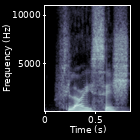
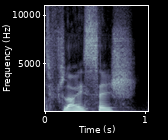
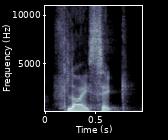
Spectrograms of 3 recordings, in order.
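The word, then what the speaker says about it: fleißig: بينما فاول تعني كسول ونلاحظ في كلمه فلاي سش بان الاي والج في نهايه الكلمه ينطقوا على انهم انهم انهم ايشش ايشش ايشش فلاش واستباقا للاحداث اتوقع منكم طرح سؤال معين هل هي ام لاننا نلاحظ في بعض الاماكن في المانيا تحديدا بالشمال تنطق فلاي سك فما هو الصحيح وما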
